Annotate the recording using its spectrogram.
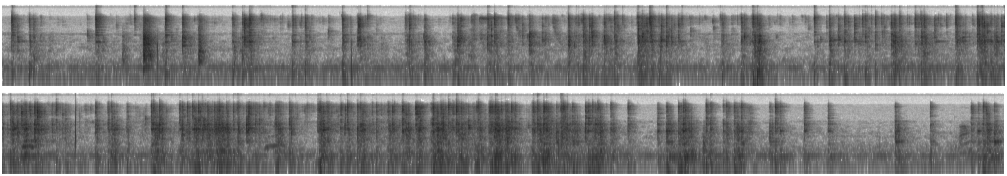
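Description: Popcorn kernels popping in hot oil inside a covered stainless steel pot with a glass lid: a continuous, irregular run of sharp pops, densest in the middle, with kernels ticking against the lid.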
